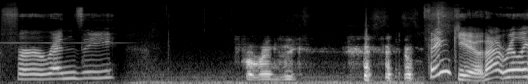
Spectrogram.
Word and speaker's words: Firenze: fur, like a dog, like Firenze.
